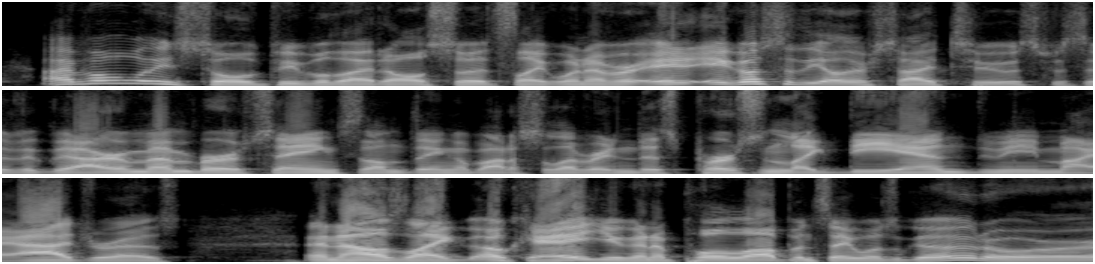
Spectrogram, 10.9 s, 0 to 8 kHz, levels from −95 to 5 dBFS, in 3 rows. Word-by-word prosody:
I've 210 Hz, +3 st, -2 dB
always 265 Hz, -6 st, -2 dB
told 145 Hz, -3 st, 0 dB
people 140 Hz, -3 st, -3 dB
that 115 Hz, -1 st, 0 dB
also, 115 Hz, +3 st, -1 dB
it's 120 Hz, -, -4 dB
like, 120 Hz, -2 st, -1 dB
whenever 130 Hz, +5 st, 0 dB
it 170 Hz, -, +3 dB
it 180 Hz, -, +3 dB
goes 225 Hz, +2 st, +2 dB
to 205 Hz, -, -6 dB
the 160 Hz, -, -2 dB
other 140 Hz, -3 st, -2 dB
side 125 Hz, -1 st, -3 dB
too, 130 Hz, +3 st, -7 dB
specifically, 115 Hz, -2 st, -8 dB
I 110 Hz, -, +3 dB
remember 135 Hz, +1 st, +1 dB
saying 120 Hz, -1 st, -1 dB
something 115 Hz, -1 st, -5 dB
about 105 Hz, 0 st, -4 dB
a -, -, -9 dB
celebrity, 110 Hz, +2 st, -4 dB
and 105 Hz, -, -9 dB
this 110 Hz, 0 st, -6 dB
person 135 Hz, -1 st, -3 dB
like 115 Hz, -5 st, -1 dB
DM'ed 115 Hz, -1 st, +2 dB
me 110 Hz, 0 st, -5 dB
my 105 Hz, 0 st, -3 dB
address, 110 Hz, -5 st, +1 dB, 0.4 s
and 135 Hz, +1 st, +2 dB
I 145 Hz, +1 st, +8 dB
was 150 Hz, -1 st, +3 dB
like, 140 Hz, -4 st, +3 dB
"Okay, 150 Hz, +1 st, +4 dB
you're 145 Hz, -2 st, 0 dB
gonna 140 Hz, -1 st, +1 dB
pull 145 Hz, +1 st, 0 dB
up 150 Hz, +1 st, +3 dB
and 145 Hz, -, -3 dB
say 145 Hz, 0 st, 0 dB
what's 130 Hz, -2 st, -5 dB
good, 150 Hz, -, -1 dB
or?" 120 Hz, -2 st, -1 dB
130 Hz, 260 wpm, -23 LUFS, 115-145 Hz, 0.4 s, I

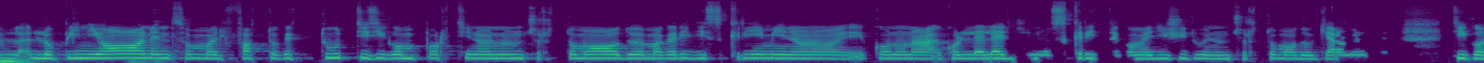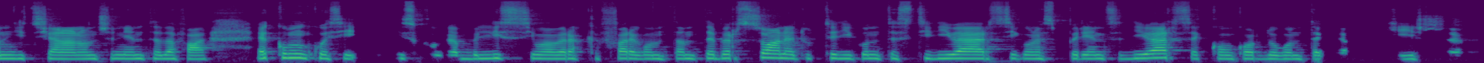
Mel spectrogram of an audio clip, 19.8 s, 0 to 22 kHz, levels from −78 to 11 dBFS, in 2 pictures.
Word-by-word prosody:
l 215 Hz, -, +1 dB
l'opinione, 225 Hz, +2 st, +5 dB
insomma 220 Hz, 0 st, -1 dB
il 200 Hz, -, -5 dB
fatto 220 Hz, +1 st, -3 dB
che 220 Hz, 0 st, -6 dB
tutti 240 Hz, -1 st, -1 dB
si 220 Hz, -, 0 dB
comportino 215 Hz, +1 st, -1 dB
in 215 Hz, -, 0 dB
un 215 Hz, 0 st, 0 dB
certo 220 Hz, -1 st, -6 dB
modo 215 Hz, 0 st, +4 dB
e 215 Hz, -, +2 dB
magari 215 Hz, 0 st, 0 dB
discriminano 215 Hz, -1 st, -1 dB
e 200 Hz, 0 st, -6 dB
con 210 Hz, 0 st, -3 dB
una 205 Hz, -1 st, +2 dB
con 210 Hz, 0 st, -1 dB
le 210 Hz, -1 st, +3 dB
leggi 210 Hz, -1 st, +1 dB
non 210 Hz, 0 st, -3 dB
scritte 220 Hz, -3 st, -3 dB
come 200 Hz, +1 st, -1 dB
dici 205 Hz, +1 st, -3 dB
tu 210 Hz, +1 st, -4 dB
in 200 Hz, -, -1 dB
un 200 Hz, 0 st, -2 dB
certo 200 Hz, +3 st, -8 dB
modo 200 Hz, -1 st, -1 dB
chiaramente 200 Hz, +7 st, -3 dB, 0.4 s
ti 220 Hz, -, +1 dB
condiziona, 200 Hz, -1 st, +2 dB
non 195 Hz, +1 st, 0 dB
c'è 195 Hz, +1 st, -6 dB
niente 200 Hz, 0 st, -2 dB
da 200 Hz, 0 st, +2 dB
fa 190 Hz, -1 st, +3 dB, 0.3 s
e 210 Hz, -, +3 dB
comunque 235 Hz, -3 st, +2 dB
sì, 195 Hz, 0 st, -4 dB, 0.2 s
capisco 205 Hz, -1 st, -7 dB
che 200 Hz, +1 st, -1 dB
è -, -, -11 dB
bellissimo 210 Hz, +2 st, -1 dB
avere 200 Hz, 0 st, +3 dB
a -, -, -9 dB
che 200 Hz, -, -14 dB
fare 210 Hz, +1 st, +1 dB
con 200 Hz, -1 st, -3 dB
tante 205 Hz, +1 st, -1 dB
persone, 220 Hz, +1 st, +4 dB
tutte 205 Hz, +2 st, -5 dB
di 205 Hz, -2 st, -2 dB
contesti 210 Hz, 0 st, -4 dB
diversi, 210 Hz, 0 st, +4 dB
con 205 Hz, -, -1 dB
esperienze 200 Hz, 0 st, -3 dB
diverse 235 Hz, +1 st, +4 dB
e 200 Hz, -, -23 dB
concordo 195 Hz, -1 st, -2 dB
con 190 Hz, 0 st, -2 dB
te 190 Hz, -, -1 dB
che 180 Hz, -, -9 dB
arricchisce. 190 Hz, -, -9 dB
210 Hz, 200 wpm, -23 LUFS, 200-220 Hz, 0.4 s, l'opinione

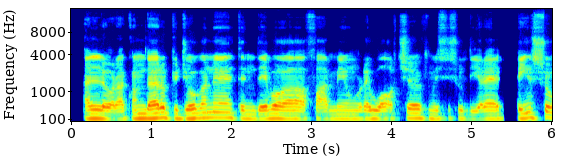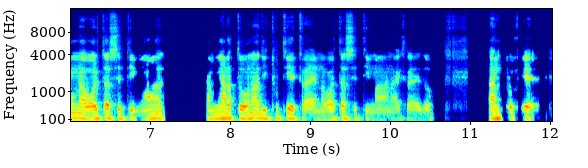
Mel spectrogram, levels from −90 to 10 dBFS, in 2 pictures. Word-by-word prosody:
Allora, 105 Hz, -3 st, +4 dB
quand'ero 115 Hz, +3 st, +5 dB
più 115 Hz, -2 st, -4 dB
giovane 130 Hz, +3 st, +2 dB
tendevo 105 Hz, -1 st, +3 dB
a -, -, -3 dB
farmi 105 Hz, +2 st, -5 dB
un 105 Hz, 0 st, -4 dB
rewatch, 110 Hz, +3 st, +1 dB
come 110 Hz, -2 st, -6 dB
si 110 Hz, +1 st, -12 dB
su 110 Hz, -1 st, -7 dB
dire, 105 Hz, +2 st, 0 dB
penso 120 Hz, +2 st, +1 dB
1 125 Hz, -4 st, 0 dB
volta 110 Hz, +3 st, +1 dB
a -, -, +5 dB
settimana 110 Hz, 0 st, -5 dB, 0.5 s
la 110 Hz, -, -8 dB
maratona 120 Hz, +1 st, 0 dB
di 110 Hz, -3 st, -3 dB
tutti 115 Hz, +1 st, -5 dB
e 110 Hz, -, +2 dB
3, 95 Hz, -3 st, -6 dB
1 95 Hz, +1 st, -11 dB
volta 100 Hz, +3 st, -4 dB
a -, -, -2 dB
settimana 90 Hz, -5 st, -12 dB
credo; 85 Hz, -1 st, -12 dB, 0.6 s
tanto 115 Hz, 0 st, -1 dB
che 435 Hz, +2 st, -2 dB
110 Hz, 155 wpm, -20 LUFS, 105-120 Hz, 0.6 s, quand'ero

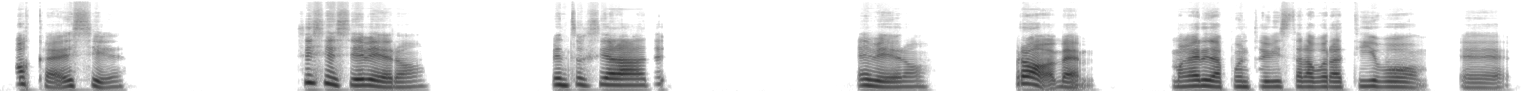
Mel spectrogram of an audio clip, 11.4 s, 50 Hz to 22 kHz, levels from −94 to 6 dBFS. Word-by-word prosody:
Okay, 210 Hz, -8 st, -1 dB
sì. 200 Hz, -3 st, -5 dB, 1.3 s
Sì, 345 Hz, -1 st, +3 dB
sì, 315 Hz, -4 st, +2 dB
sì, 240 Hz, +1 st, 0 dB
è 240 Hz, -, +7 dB
vero. 195 Hz, -2 st, 0 dB, 0.9 s
Penso 260 Hz, 0 st, 0 dB
sia 255 Hz, +2 st, +3 dB
la 245 Hz, 0 st, +5 dB
d 265 Hz, -, -17 dB, 1.5 s
È 240 Hz, -, +1 dB
vero. 195 Hz, -1 st, -2 dB, 0.6 s
Però, 300 Hz, -1 st, +6 dB
vabbè, -, -, 0 dB, 0.7 s
magari, 215 Hz, +3 st, +2 dB
dal 195 Hz, -2 st, +3 dB
punto 200 Hz, -2 st, -6 dB
di 195 Hz, -, -3 dB
vista 200 Hz, +1 st, -6 dB
lavorativo, 195 Hz, -1 st, -2 dB, 0.2 s
ehm 165 Hz, -1 st, -12 dB
205 Hz, 115 wpm, -22 LUFS, 190-245 Hz, 1.5 s, è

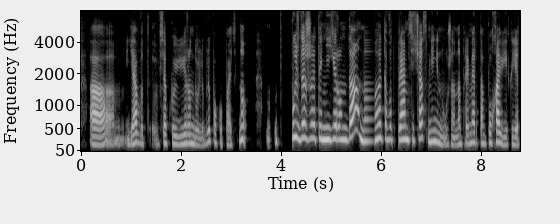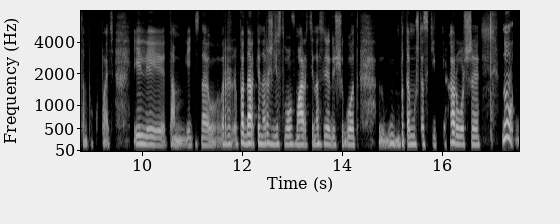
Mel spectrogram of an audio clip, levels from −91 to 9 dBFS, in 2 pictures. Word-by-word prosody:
а, 170 Hz, 0 st, +4 dB, 0.2 s
я 210 Hz, -4 st, +1 dB
вот 180 Hz, -3 st, -10 dB, 0.2 s
всякую 180 Hz, -3 st, -4 dB
ерунду 190 Hz, -4 st, -1 dB
люблю 165 Hz, +11 st, -5 dB
покупать. 180 Hz, -6 st, -9 dB
Ну, 275 Hz, +2 st, 0 dB, 0.4 s
э, -, -, -11 dB, 0.4 s
пусть 310 Hz, -3 st, +4 dB
даже 300 Hz, -1 st, +3 dB
это 285 Hz, -1 st, +1 dB
не 265 Hz, 0 st, +9 dB
ерунда, 275 Hz, +3 st, +5 dB
но 235 Hz, -1 st, +2 dB
это 295 Hz, -1 st, -2 dB
вот 270 Hz, 0 st, -5 dB, 0.3 s
сейчас 295 Hz, +4 st, -1 dB
мне 225 Hz, +1 st, +1 dB
не 225 Hz, -, +2 dB
нужно. 170 Hz, -3 st, -6 dB
Например, 180 Hz, +4 st, -4 dB
там, 185 Hz, -1 st, -6 dB
пуховик 190 Hz, -5 st, +1 dB
летом 160 Hz, -, -5 dB
покупать -, -, -14 dB, 0.4 s
или, 170 Hz, -4 st, -2 dB
там, 250 Hz, -1 st, -5 dB
я 155 Hz, -, -9 dB
не -, -, -17 dB
знаю, 155 Hz, -3 st, -5 dB
р 180 Hz, -1 st, -4 dB
подарки 190 Hz, -2 st, +5 dB
на 175 Hz, 0 st, -1 dB
Рождество 175 Hz, -2 st, -3 dB
в 175 Hz, -, -8 dB
марте, 165 Hz, 0 st, +2 dB
на 175 Hz, -, -2 dB
следующий 170 Hz, -2 st, -4 dB
год, 165 Hz, -1 st, 0 dB, 0.5 s
м, 230 Hz, -6 st, -5 dB
потому 175 Hz, -2 st, -1 dB
что 180 Hz, +1 st, -5 dB
скидки 165 Hz, +1 st, -7 dB
хорошие. 170 Hz, -4 st, +1 dB, 0.5 s
Ну, 300 Hz, -1 st, +4 dB
185 Hz, 155 wpm, -25 LUFS, 170-235 Hz, 0.5 s, не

